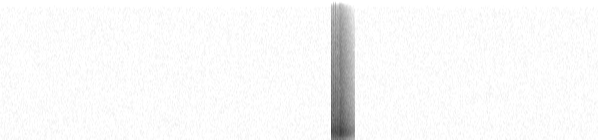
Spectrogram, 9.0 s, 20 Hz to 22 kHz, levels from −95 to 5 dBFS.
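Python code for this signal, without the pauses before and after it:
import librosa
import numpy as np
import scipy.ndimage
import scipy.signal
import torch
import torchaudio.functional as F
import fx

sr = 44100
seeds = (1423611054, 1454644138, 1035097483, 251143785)

y = fx.drum_clap(sr, seeds[0], length_s=0.35, bursts=5, spacing_ms=31, hz=1400.0, decay_s=0.43)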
